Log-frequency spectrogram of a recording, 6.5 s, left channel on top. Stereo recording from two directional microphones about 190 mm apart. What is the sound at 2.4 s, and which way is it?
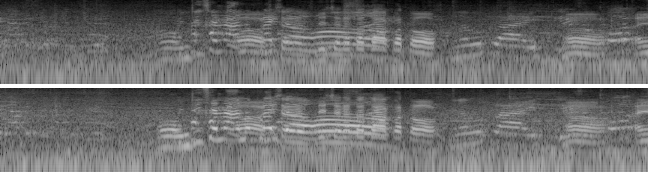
Speech, 15° left (ahead or behind).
